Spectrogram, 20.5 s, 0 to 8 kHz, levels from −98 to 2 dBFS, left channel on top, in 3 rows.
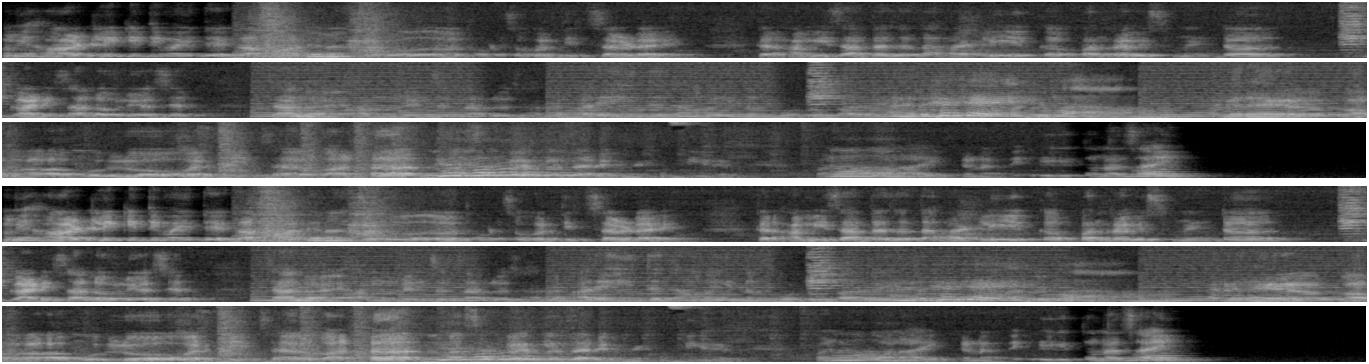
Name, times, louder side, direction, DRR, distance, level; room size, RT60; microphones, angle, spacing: voice 1, 0.0-6.4 6.8-7.8 8.1-11.3 11.8-12.1 12.9-19.5, right 1 dB, 75° right, 1 dB, 1.3 m, -32 dB
sound 1, 1.1-19.0, right 1 dB, 20° right, 1.7 m, -45 dB
sound 2, 8.1-9.3 9.5-10.7 11.0-12.2 12.5-13.7, left 1 dB, 5° left, 0.5 m, -38 dB
sound 3, 9.2-17.3, equal, 45° right, 1.6 m, -47 dB
voice 2, 11.2-13.3 15.8-16.6 17.8-18.3 19.3-19.6, left 4 dB, 60° left, 6 dB, 0.4 m, -29 dB
3.2 x 3.0 x 3.3 m, 0.35 s
head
